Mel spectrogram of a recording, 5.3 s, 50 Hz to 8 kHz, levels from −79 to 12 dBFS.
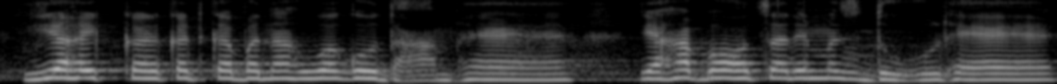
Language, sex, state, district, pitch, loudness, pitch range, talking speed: Hindi, female, Bihar, Gopalganj, 250 Hz, -26 LUFS, 215-265 Hz, 145 wpm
